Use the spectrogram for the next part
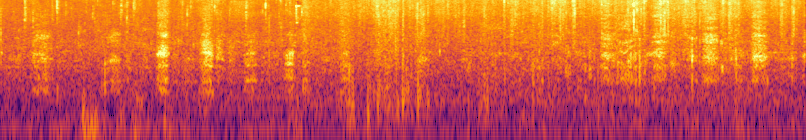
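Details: Two rescue dogs, Roe, a Shar Pei, and Bella, a Bernese mountain dog and pit bull mix, wrestle and tackle each other in the snow. Rough huffing and panting bursts come about twice a second, with scuffling in between.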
